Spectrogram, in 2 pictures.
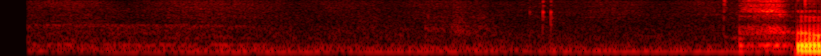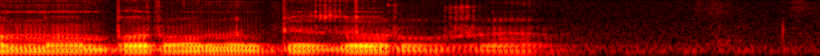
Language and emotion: Russian, neutral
